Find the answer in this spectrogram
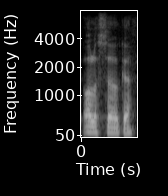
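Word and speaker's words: Olusoga: I think I mentioned that previously, but I tried to start reading Black and British by David Olas. Sorry, let me get that right. I don't want to pronounce his name incorrectly. David Olasoga, the historian.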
